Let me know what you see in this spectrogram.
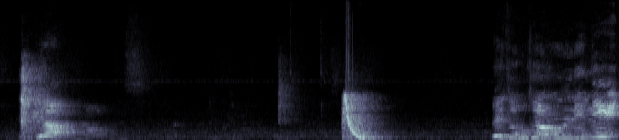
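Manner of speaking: high-pitched telling-off tone. Acting out what the mother says to the older brother: imitating the mother. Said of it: "막 이렇게 얘기하는 거예요".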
